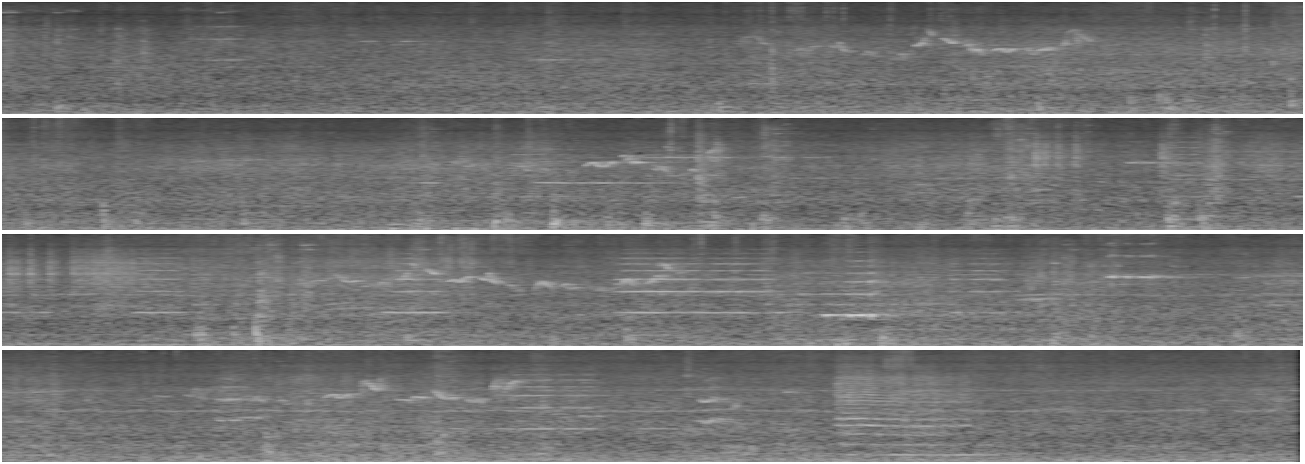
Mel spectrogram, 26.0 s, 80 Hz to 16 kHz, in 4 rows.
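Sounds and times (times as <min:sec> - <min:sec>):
train cars rumbling on track: 0:00.0 - 0:26.0
high-pitched wheel squeals: 0:12.2 - 0:15.4, 0:16.0 - 0:19.0, 0:21.7 - 0:24.4.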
